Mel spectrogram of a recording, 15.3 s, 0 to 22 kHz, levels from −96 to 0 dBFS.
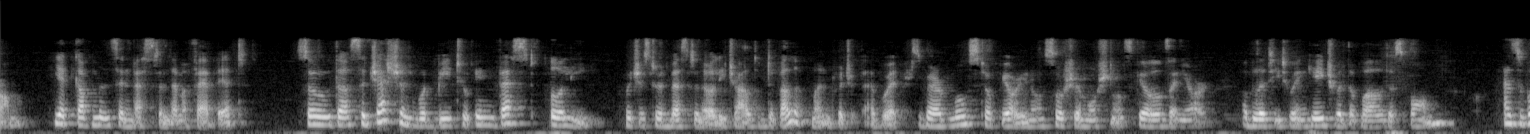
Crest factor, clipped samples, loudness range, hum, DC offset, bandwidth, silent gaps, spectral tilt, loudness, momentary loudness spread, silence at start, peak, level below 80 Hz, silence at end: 18 dB; under 0.1%; 3 LU; none; under 0.1%; 8 kHz; none; -4.5 dB/octave; -25 LUFS; 10 LU; 0 s; -6 dBFS; -62 dBFS; 0 s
